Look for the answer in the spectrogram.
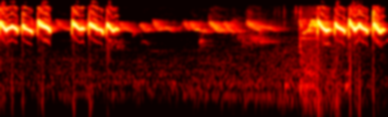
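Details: Male white-eye song used to coach juveniles and attract birds to traps: quick high looping whistled notes, softer warbled notes in between, then a click and another loud run of four notes.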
